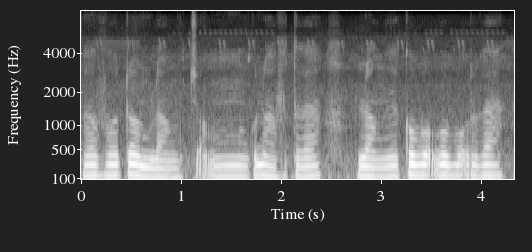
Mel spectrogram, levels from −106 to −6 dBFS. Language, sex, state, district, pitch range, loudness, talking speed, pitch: Wancho, male, Arunachal Pradesh, Longding, 120-135 Hz, -15 LUFS, 165 wpm, 130 Hz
